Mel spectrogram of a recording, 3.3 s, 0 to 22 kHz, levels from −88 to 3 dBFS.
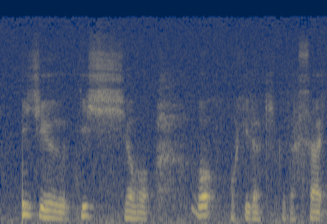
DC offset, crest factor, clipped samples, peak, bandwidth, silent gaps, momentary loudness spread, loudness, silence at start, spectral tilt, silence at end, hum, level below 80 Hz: under 0.1%; 18 dB; under 0.1%; -12 dBFS; 16 kHz; none; 9 LU; -30 LUFS; 0 s; -5 dB/octave; 0 s; none; -50 dBFS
